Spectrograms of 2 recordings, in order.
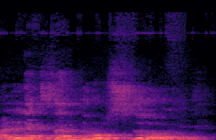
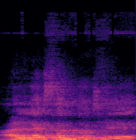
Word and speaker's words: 알렉산드로스: 자 알렉산더 대왕이 갑자기 죽은다고 그러니까 이렇게 여러분 알렉산더를 알렉산드로스 그리스식으로는 발음이 알렉산드로스예요. 하여튼간 영어식 발음은 알렉산더. 그래서 알렉산더 제국이 뭡니까?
